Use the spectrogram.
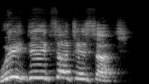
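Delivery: mock screaming at the top of the lungs, high. Acting out someone on a mountain top: acted-out screaming at top of lungs. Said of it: "screaming at the top of your lungs".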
